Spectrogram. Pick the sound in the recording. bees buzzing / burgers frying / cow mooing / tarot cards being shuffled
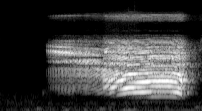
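cow mooing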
